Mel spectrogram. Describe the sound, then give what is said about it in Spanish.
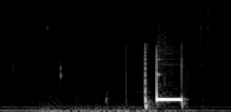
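A telephone tone after a call is cut off: a sharp click, then one short, loud, steady beep over faint line hiss. “Se cortó la llamada, ¿verdad?”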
